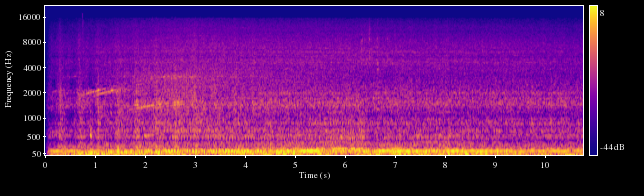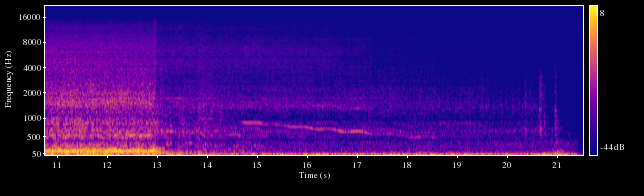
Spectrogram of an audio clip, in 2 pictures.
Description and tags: Washing machine and/or drier. Recorded with an ME66.
laundry, machine, washing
